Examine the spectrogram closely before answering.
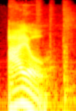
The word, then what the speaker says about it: Isle: l e Isle Isle it's a tricky word it sounds like the contraction of I will yeah but it's spelled so strangely right we don't pronounce the S the S is silent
